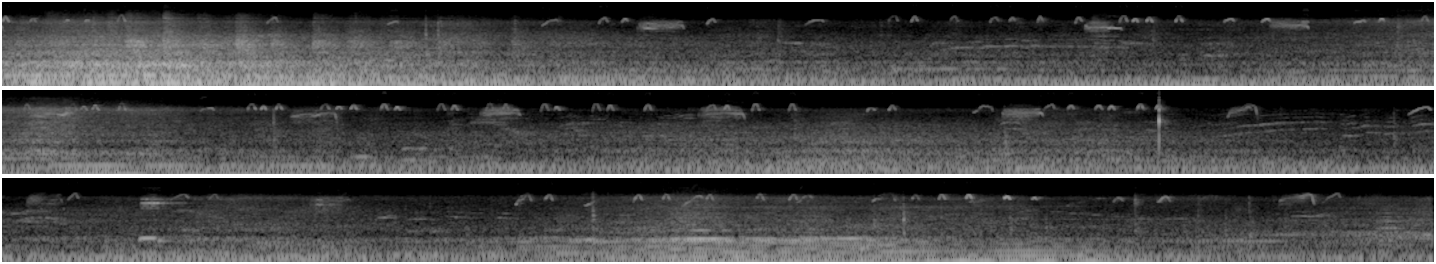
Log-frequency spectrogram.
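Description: Common moorhen chicks peeping, a steady run of short high-pitched calls. A loud low rumble sits under the first couple of seconds.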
